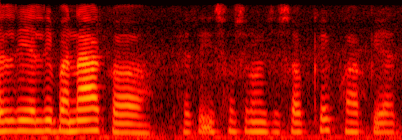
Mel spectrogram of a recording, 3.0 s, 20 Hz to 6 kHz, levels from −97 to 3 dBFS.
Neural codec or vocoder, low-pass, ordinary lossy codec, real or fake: none; 5.4 kHz; none; real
